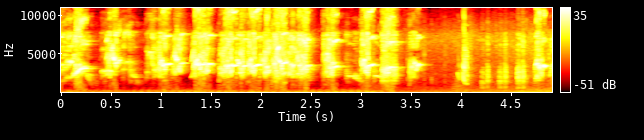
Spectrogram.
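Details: Javan myna (jalak kebo) lure recording of noisy calls, used to draw wild mynas toward a trap: dense harsh squawks and chattering notes crowding the first three and a half seconds, then sparser scratchy bursts.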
